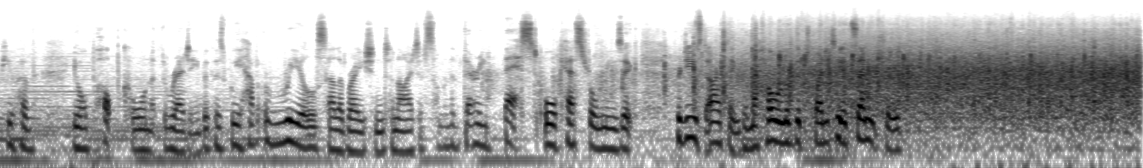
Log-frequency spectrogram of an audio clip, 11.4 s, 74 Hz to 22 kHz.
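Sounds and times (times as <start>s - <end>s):
speech: 0.1s - 9.4s
audience applause at an orchestral concert: 4.9s - 11.4s.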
